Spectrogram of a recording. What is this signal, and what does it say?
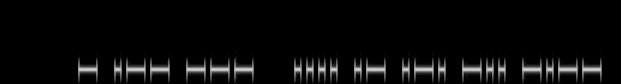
Morse code, heard as a keyed tone, about 19 wpm, 700 Hz. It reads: TWO HARDY
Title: Pangram Challenge v2 - 20wpm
